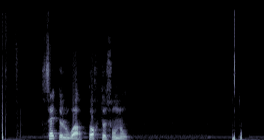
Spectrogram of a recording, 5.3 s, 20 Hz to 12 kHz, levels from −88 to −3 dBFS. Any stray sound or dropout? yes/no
no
